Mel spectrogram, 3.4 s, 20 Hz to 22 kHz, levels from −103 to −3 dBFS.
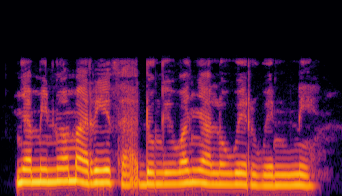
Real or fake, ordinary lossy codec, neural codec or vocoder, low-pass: real; Opus, 64 kbps; none; 7.2 kHz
